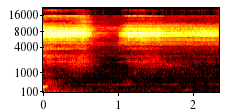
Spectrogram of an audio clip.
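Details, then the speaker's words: Chinese 50mm wastegate bench-tested with regulated air: a sharp hiss that cuts out when the top port is covered, then returns weaker as the valve opens. Air leaks past the diaphragm, possibly also around the valve. "there's a leak past the diaphragm which you can tell because if you cover this it goes away so you can hear that air speaking"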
